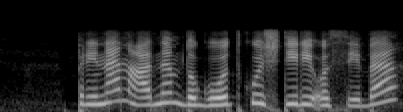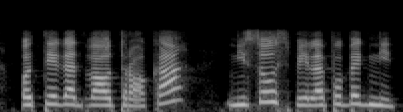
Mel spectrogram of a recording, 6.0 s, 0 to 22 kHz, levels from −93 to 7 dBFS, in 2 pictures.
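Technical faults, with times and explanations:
3.64–3.70 s, lost AMR speech frames: a quick dip or warble, about 20 ms of missing audio, sounding like one dropped frame. The wideband decoder patched the gap by repeating its last good settings at falling gain, then recovered, briefly weak or rough, at 23.85 kbit/s.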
